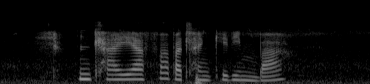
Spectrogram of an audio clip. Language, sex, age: Tswana, female, 20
